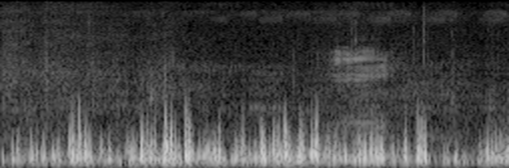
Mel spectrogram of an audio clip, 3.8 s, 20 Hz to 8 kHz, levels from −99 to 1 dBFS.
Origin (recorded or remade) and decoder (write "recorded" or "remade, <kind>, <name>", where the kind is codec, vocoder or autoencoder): recorded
